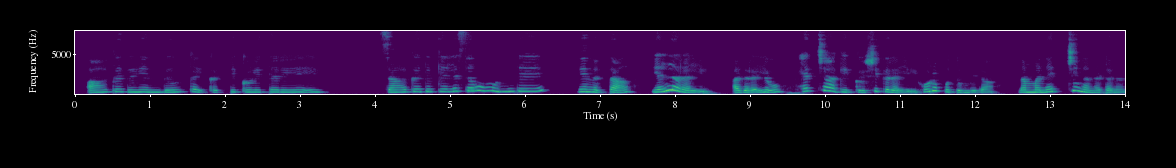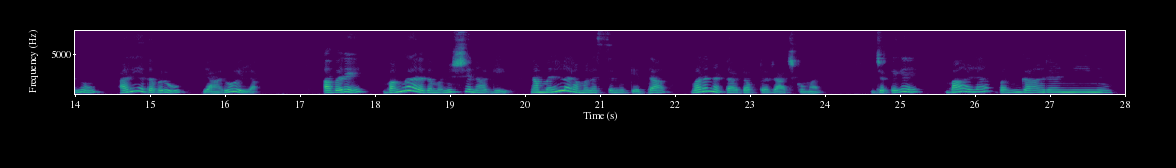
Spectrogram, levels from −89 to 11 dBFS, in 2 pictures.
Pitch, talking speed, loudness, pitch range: 275 Hz, 70 wpm, -26 LUFS, 245-330 Hz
